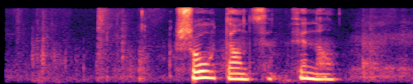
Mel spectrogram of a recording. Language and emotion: Russian, neutral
